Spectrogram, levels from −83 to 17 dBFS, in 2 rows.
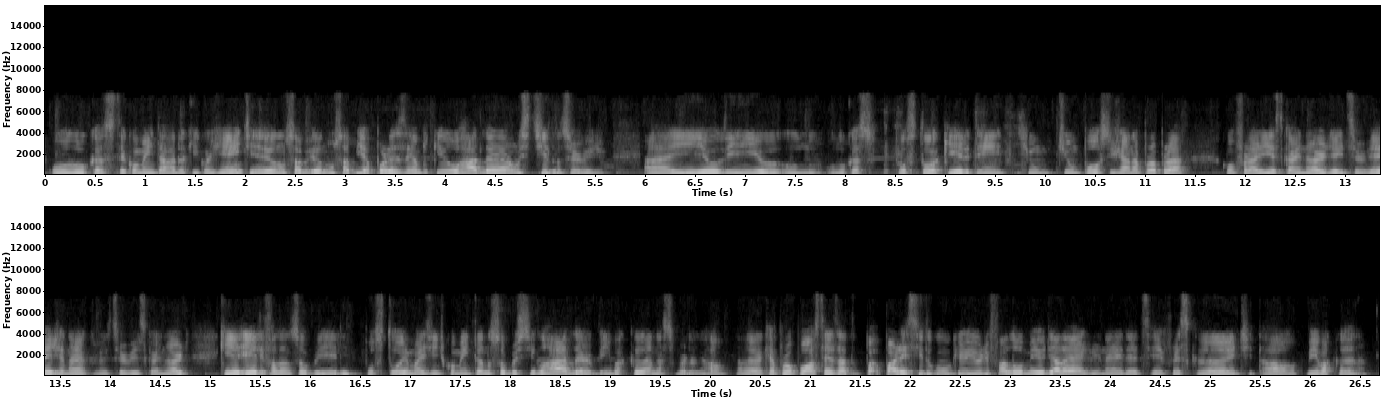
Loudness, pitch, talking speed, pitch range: -19 LUFS, 165 Hz, 215 wpm, 145-195 Hz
